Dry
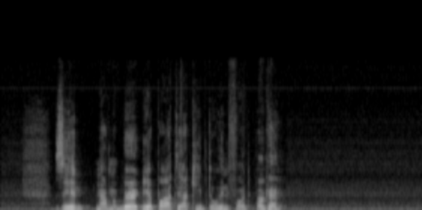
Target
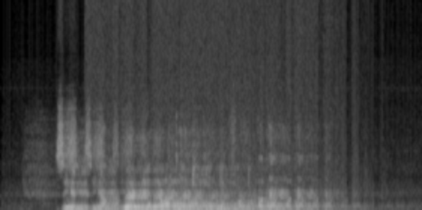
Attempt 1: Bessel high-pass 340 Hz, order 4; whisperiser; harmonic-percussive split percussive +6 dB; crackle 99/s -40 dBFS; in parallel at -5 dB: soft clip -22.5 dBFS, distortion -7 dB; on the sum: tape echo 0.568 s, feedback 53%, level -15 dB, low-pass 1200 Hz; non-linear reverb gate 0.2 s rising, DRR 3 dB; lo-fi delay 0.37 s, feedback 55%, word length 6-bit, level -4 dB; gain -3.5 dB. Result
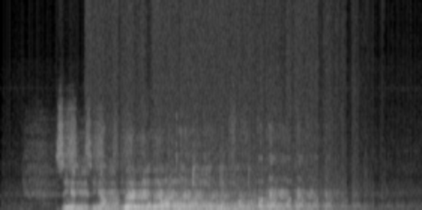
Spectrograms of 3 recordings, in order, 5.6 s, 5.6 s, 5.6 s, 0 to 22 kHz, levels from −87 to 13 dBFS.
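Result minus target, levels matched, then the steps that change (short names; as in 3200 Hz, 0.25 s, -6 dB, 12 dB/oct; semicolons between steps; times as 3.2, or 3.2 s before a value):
8000 Hz band -3.5 dB
add after Bessel high-pass: dynamic EQ 6700 Hz, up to +5 dB, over -52 dBFS, Q 0.85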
